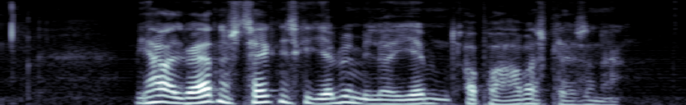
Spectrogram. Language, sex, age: Danish, male, 56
